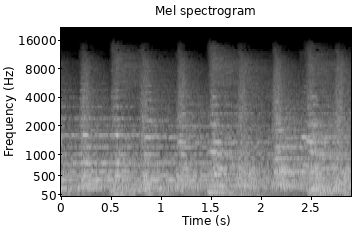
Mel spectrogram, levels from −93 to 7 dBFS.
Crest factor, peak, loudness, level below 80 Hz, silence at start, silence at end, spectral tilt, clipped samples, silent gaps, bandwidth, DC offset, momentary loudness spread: 16 dB; -6 dBFS; -22 LUFS; -38 dBFS; 0 s; 0 s; -5.5 dB/octave; under 0.1%; none; 15 kHz; 0.3%; 3 LU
